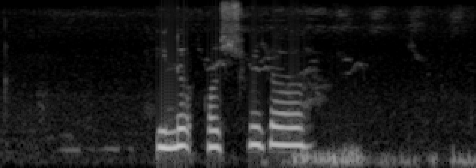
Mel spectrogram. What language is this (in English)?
Santali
